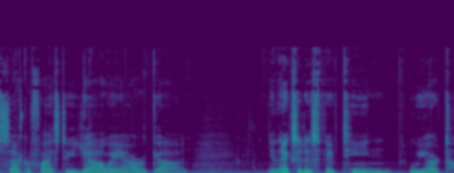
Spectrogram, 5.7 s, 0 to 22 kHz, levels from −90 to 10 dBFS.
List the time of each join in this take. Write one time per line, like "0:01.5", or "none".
none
